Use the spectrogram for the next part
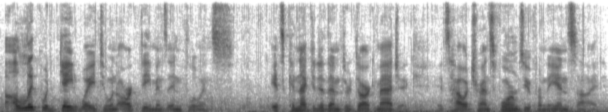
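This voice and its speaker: A man playing a determined, earnest vampire slayer in a cinematic audio roleplay, explaining things in a measured way. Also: mid-range voice, natural voice. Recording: clearly noisy ambience behind the voice.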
